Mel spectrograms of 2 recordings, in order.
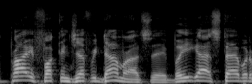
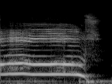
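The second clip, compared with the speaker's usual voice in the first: shouted name; 3 dB louder than usual. Acted.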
